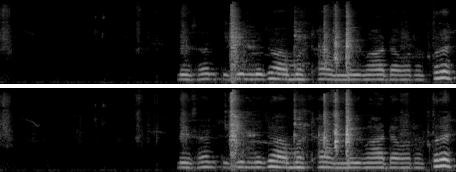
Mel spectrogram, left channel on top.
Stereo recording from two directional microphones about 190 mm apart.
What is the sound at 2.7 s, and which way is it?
Speech, 35° right (ahead or behind).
